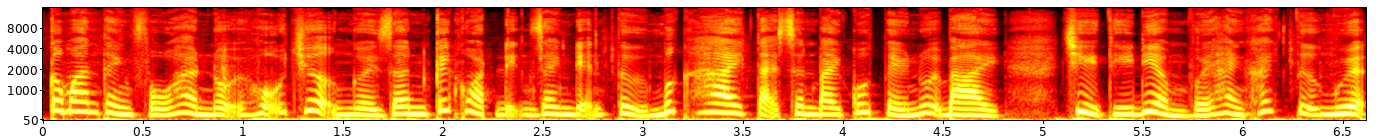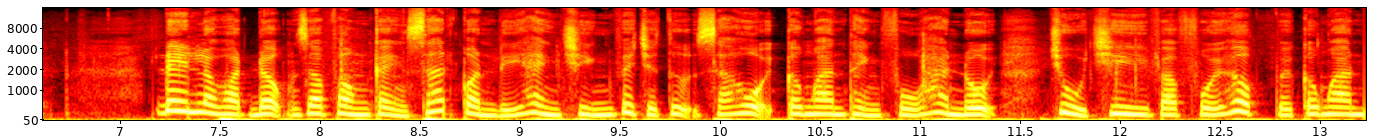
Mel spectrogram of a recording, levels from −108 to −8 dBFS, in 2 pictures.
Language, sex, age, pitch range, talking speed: Vietnamese, female, 20-39, 215-265 Hz, 290 wpm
